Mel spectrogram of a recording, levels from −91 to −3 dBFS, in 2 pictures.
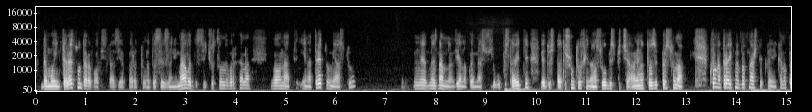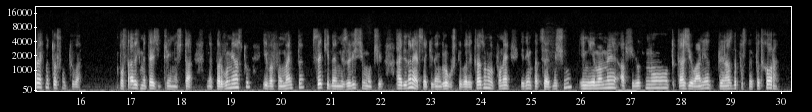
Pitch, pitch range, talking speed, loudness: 135 Hz, 115-160 Hz, 175 wpm, -22 LUFS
